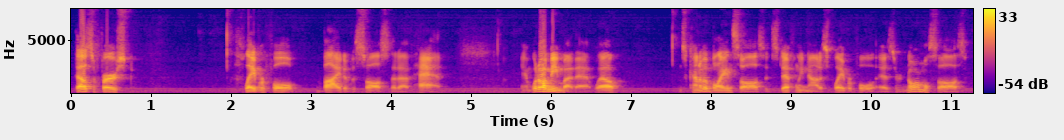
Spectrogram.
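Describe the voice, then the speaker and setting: A man's voice: fairly low pitch, a bit bright, a little hiss or hum. A young man casually reviewing a pizza on camera, rambling with lots of fillers and dry self-mocking asides. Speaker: food reviewer. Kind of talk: casual food review vlog.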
